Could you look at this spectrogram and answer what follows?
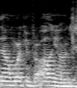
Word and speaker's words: Allianz: Have you seen the billboards where they phonetically spell out Allianz because everyone pronounces it Alliance?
